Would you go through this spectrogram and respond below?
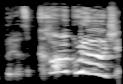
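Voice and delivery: whiny protest. Retold or imitated. Defending herself, near tears.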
